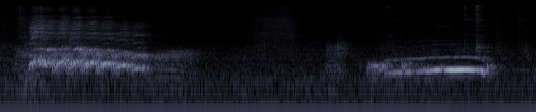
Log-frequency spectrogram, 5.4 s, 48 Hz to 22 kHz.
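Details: Indoor pet doves (ringneck, Senegal and hybrid) on April 25, 2021. A rich, buzzy coo is followed after a quiet gap by a smoother, purer low coo that swells and then fades.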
